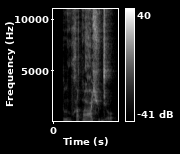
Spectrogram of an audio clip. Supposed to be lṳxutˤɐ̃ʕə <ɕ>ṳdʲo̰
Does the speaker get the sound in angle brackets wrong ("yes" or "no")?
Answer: no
